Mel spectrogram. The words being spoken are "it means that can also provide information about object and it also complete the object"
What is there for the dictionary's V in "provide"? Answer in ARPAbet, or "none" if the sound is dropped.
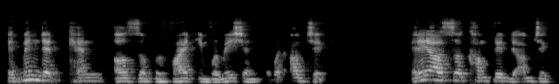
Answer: V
